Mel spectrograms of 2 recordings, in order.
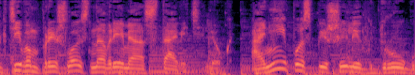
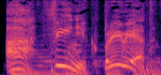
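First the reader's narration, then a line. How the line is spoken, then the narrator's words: Joyful greeting. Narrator (Russian): радостно встретил друга Ози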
